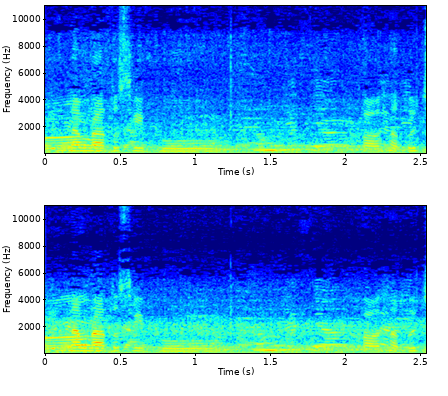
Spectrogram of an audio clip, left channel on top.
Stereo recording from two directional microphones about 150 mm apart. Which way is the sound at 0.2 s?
15° left (ahead or behind).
